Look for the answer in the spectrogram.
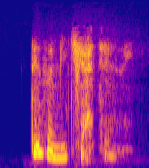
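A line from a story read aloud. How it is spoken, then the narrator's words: Whisper. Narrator (Russian): прошептала она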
